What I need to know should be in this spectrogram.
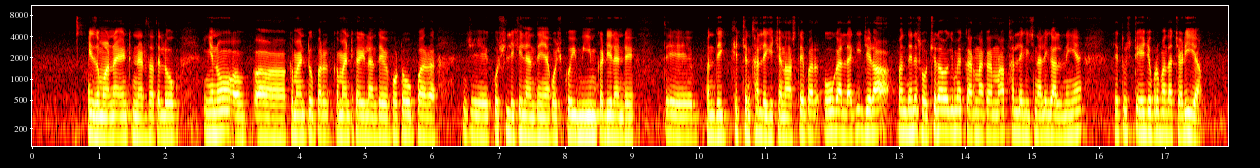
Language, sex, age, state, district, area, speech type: Dogri, male, 18-30, Jammu and Kashmir, Reasi, rural, spontaneous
